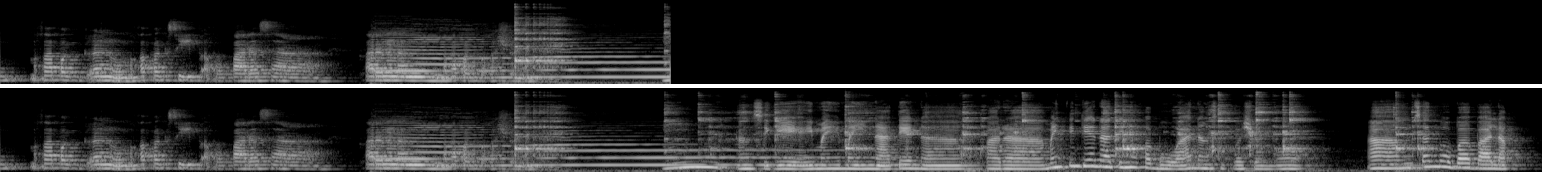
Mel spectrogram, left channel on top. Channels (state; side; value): drops out; left; at 6.8 s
